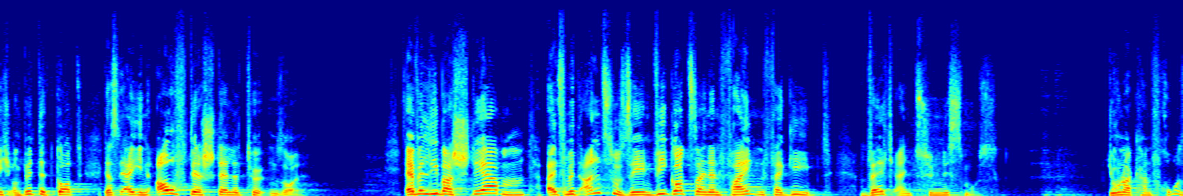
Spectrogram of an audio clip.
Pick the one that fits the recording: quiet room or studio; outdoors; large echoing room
large echoing room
